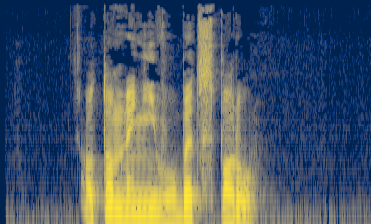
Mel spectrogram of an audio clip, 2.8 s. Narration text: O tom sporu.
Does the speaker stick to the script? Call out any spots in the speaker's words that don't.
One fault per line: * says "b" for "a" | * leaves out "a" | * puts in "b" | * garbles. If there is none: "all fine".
* puts in "není vůbec"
